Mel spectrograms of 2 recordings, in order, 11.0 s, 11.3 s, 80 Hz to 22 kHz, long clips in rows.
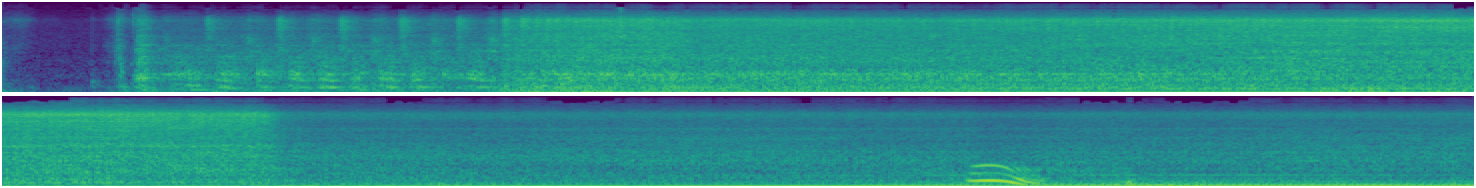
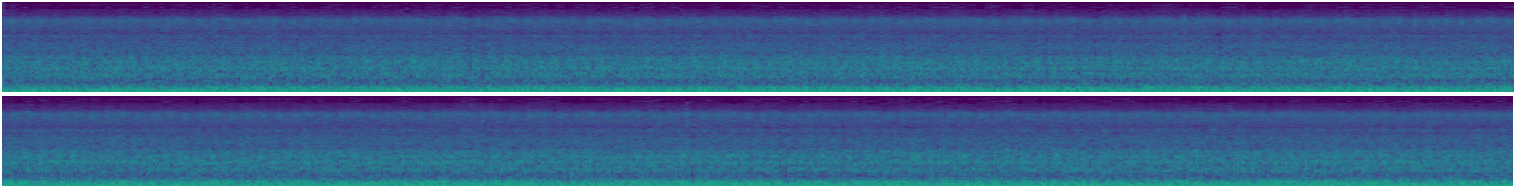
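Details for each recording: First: Audi S4 3.0T supercharged V6, first start after driveway repair of jumped bank 2 timing chain (P0016/P0018). Loud metallic rattle over idle for about four seconds then stops, as tensioners had no oil yet; timing chain rattle on start-up. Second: Audi S4 3.0T supercharged V6 after driveway bank 2 timing chain repair (P0016/P0018), no fault codes, both banks' cam adjustment now matching, not yet at temperature. Steady even low hum, no rattle or tick; normal idle.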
